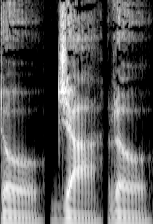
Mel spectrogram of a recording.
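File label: "tojaro", concatenated syllables; Affixing experiment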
